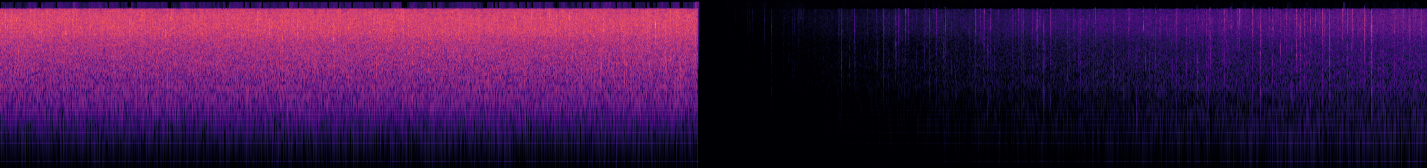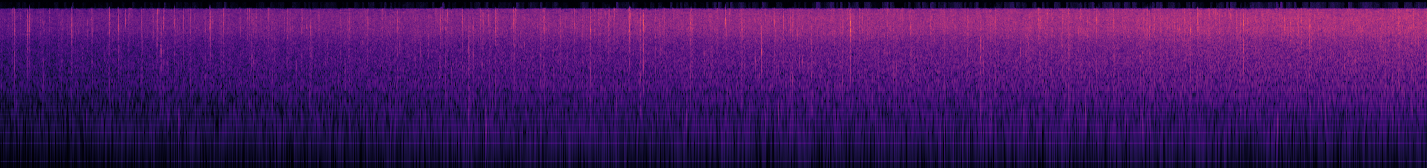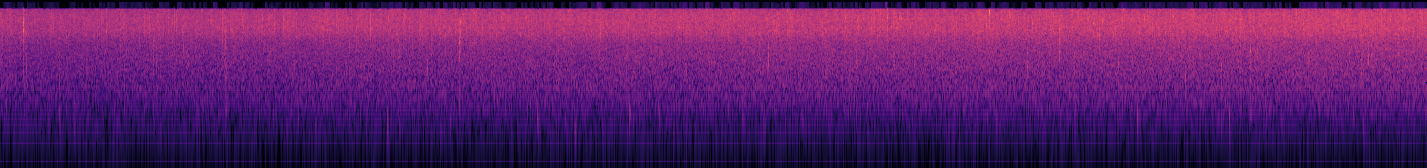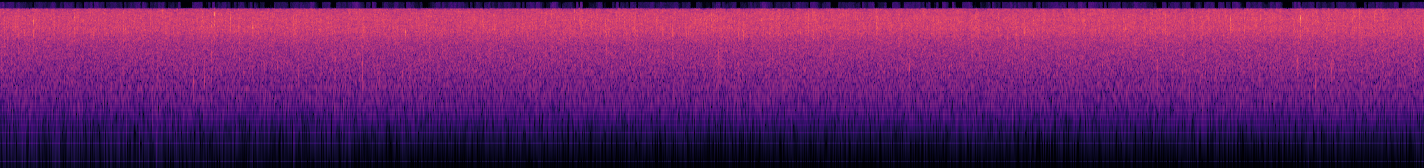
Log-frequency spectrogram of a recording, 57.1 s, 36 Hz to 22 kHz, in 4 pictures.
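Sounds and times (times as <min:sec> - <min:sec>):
steady rain falling: 0:00.0 - 0:07.0, 0:07.9 - 0:57.0
raindrops tapping on surfaces: 0:07.9 - 0:47.7.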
